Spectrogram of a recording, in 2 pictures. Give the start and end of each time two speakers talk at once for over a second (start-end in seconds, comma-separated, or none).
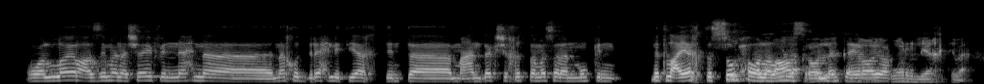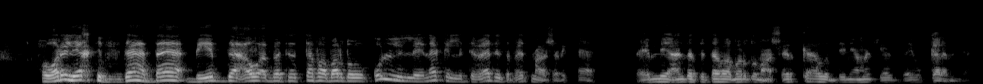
7.3-8.9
